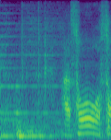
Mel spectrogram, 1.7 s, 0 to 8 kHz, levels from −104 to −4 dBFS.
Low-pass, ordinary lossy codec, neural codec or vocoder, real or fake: none; none; codec, 16 kHz, 2 kbps, FunCodec, trained on Chinese and English, 25 frames a second; fake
